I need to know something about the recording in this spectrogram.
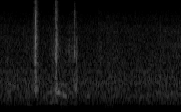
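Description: Three sharp clicks in quick succession, about a quarter second apart, a little under a second in, over a steady faint hiss.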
